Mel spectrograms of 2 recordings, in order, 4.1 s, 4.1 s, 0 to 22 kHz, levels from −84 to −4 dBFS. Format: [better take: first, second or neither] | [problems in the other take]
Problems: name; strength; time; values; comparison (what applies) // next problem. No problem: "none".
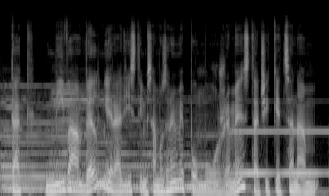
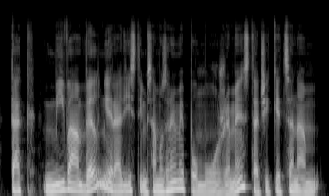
second | background music; loud; throughout; 8 dB below the speech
